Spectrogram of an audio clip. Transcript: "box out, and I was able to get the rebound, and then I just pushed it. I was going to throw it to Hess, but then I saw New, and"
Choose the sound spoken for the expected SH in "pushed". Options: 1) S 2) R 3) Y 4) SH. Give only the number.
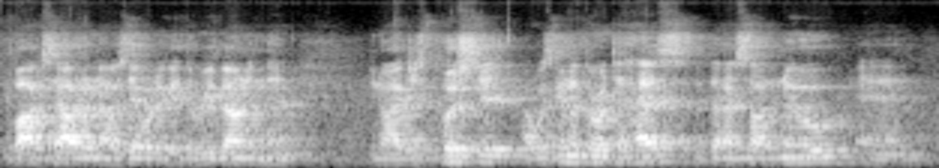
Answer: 4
